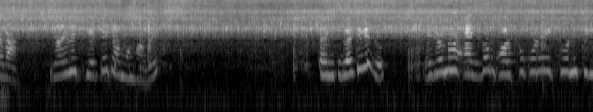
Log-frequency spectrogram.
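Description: Steady hot-oil sizzle from cauliflower frying in a pan, running under a voice talking through most of the clip.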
